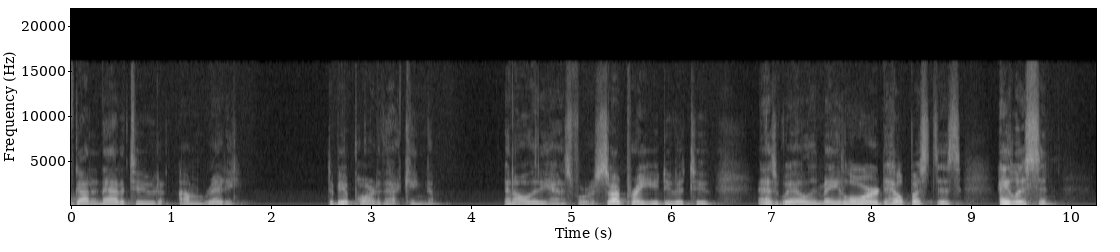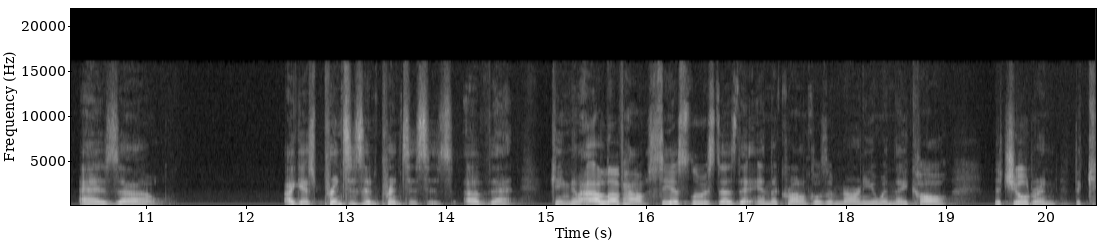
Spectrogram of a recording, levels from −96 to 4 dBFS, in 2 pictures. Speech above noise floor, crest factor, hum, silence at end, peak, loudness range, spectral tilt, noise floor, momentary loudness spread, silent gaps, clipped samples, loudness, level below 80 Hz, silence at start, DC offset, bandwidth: 35 dB; 22 dB; none; 0 s; -8 dBFS; 8 LU; -5.5 dB/octave; -64 dBFS; 13 LU; none; under 0.1%; -30 LUFS; -66 dBFS; 0 s; under 0.1%; 16 kHz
